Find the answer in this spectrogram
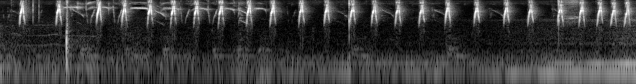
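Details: Bar-winged prinia in full song, used as a lure to make other prinias respond: sharp, high, clipped notes repeated about four times a second in a steady series, with a few thin whistled slurs early on.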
